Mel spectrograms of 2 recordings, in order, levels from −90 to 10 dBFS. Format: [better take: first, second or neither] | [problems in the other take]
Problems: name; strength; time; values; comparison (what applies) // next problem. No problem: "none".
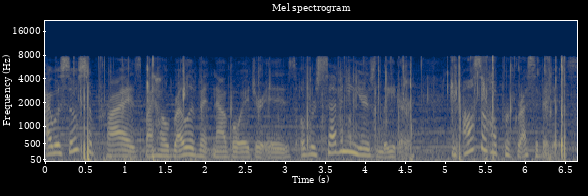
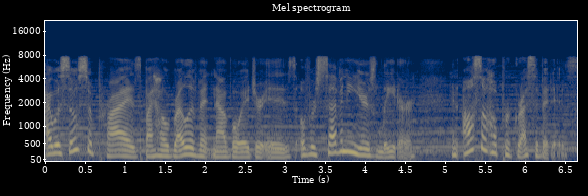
second | background sound (Cat); 5 dB below the speech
